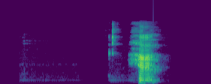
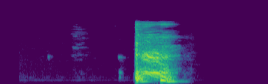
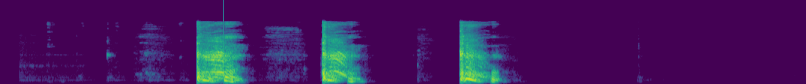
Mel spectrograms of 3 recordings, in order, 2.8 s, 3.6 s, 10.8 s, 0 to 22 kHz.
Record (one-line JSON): {"exhalation_length": "2.8 s", "exhalation_amplitude": 27342, "exhalation_signal_mean_std_ratio": 0.2, "cough_length": "3.6 s", "cough_amplitude": 29705, "cough_signal_mean_std_ratio": 0.31, "three_cough_length": "10.8 s", "three_cough_amplitude": 29677, "three_cough_signal_mean_std_ratio": 0.29, "survey_phase": "beta (2021-08-13 to 2022-03-07)", "age": "45-64", "gender": "Male", "wearing_mask": "No", "symptom_cough_any": true, "symptom_change_to_sense_of_smell_or_taste": true, "symptom_onset": "4 days", "smoker_status": "Ex-smoker", "respiratory_condition_asthma": false, "respiratory_condition_other": false, "recruitment_source": "Test and Trace", "submission_delay": "2 days", "covid_test_result": "Positive", "covid_test_method": "RT-qPCR", "covid_ct_value": 23.3, "covid_ct_gene": "ORF1ab gene"}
